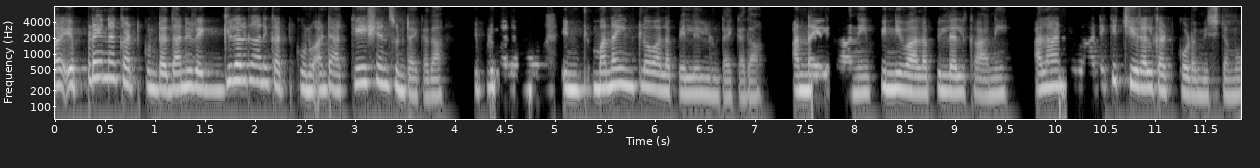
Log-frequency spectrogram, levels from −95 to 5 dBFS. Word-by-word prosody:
ఆహ్, 255 Hz, 0 st, +3 dB
ఎప్పుడైనా 350 Hz, +7 st, +3 dB
కట్టుకుంటా. 235 Hz, -5 st, +1 dB
దాన్ని 230 Hz, +3 st, +4 dB
రెగ్యులర్‌గానే 295 Hz, +8 st, +2 dB
కట్టుకోను. 225 Hz, -2 st, -1 dB
అంటే 225 Hz, +2 st, 0 dB
అకేషన్స్ 275 Hz, +4 st, +1 dB
ఉంటాయి 175 Hz, -4 st, -2 dB
కదా! 165 Hz, +1 st, -5 dB, 0.4 s
ఇప్పుడు 230 Hz, +3 st, -2 dB
మనము 210 Hz, 0 st, -8 dB, 0.3 s
ఇంట్ 210 Hz, -1 st, +4 dB, 0.2 s
మన 230 Hz, +2 st, +5 dB
ఇంట్లో 245 Hz, -1 st, 0 dB
వాళ్ళ 210 Hz, -2 st, 0 dB
పెళ్ళిళ్ళుంటాయి 175 Hz, -3 st, -4 dB
కదా! 155 Hz, +1 st, -7 dB, 0.4 s
అన్నయ్యలు 205 Hz, 0 st, +3 dB
గాని, 180 Hz, +1 st, -3 dB, 0.2 s
పిన్ని 220 Hz, -2 st, +5 dB
వాళ్ళ 190 Hz, -1 st, +2 dB
పిల్లలు 190 Hz, -2 st, +1 dB
కానీ, 170 Hz, +1 st, -4 dB, 0.4 s
అలాంటి 245 Hz, +2 st, +1 dB
వాటికి 245 Hz, +7 st, -6 dB
చీరలు 235 Hz, -5 st, +3 dB
కట్టుకోవడమిష్టము. 170 Hz, -4 st, -4 dB
215 Hz, 140 wpm, -23 LUFS, 185-245 Hz, 0.4 s, మన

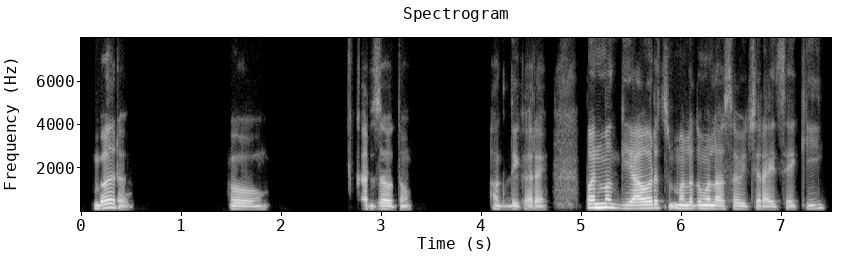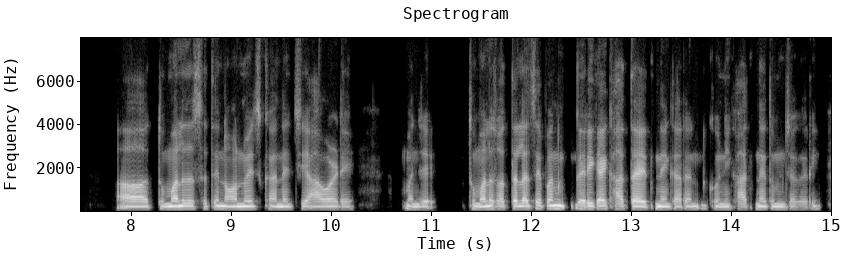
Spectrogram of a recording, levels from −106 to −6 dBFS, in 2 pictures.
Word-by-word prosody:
बरं. 160 Hz, -2 st, +4 dB, 1.0 s
हो. 120 Hz, -2 st, 0 dB, 1.0 s
खर्च 130 Hz, -1 st, -3 dB
होतो. 125 Hz, -2 st, +2 dB, 0.9 s
अगदी 125 Hz, -1 st, -2 dB
खरं 115 Hz, -1 st, -1 dB
आहे. 115 Hz, -, -6 dB, 0.4 s
पण 175 Hz, 0 st, +8 dB
मग 175 Hz, -5 st, +5 dB
यावरचं 145 Hz, +3 st, +5 dB
मला 140 Hz, 0 st, +5 dB
तुम्हाला 140 Hz, -2 st, +6 dB
असं 125 Hz, +1 st, -3 dB
विचारायचंय 115 Hz, -2 st, -3 dB
की? 135 Hz, -, -6 dB, 0.5 s
अ, 110 Hz, 0 st, +1 dB
तुम्हाला 120 Hz, +2 st, +3 dB
जसं -, -, -10 dB
ते -, -, -2 dB
नॉन-व्हेज 115 Hz, 0 st, +1 dB
खाण्याची 110 Hz, +1 st, -3 dB
आवड 110 Hz, 0 st, -2 dB
आहे, 110 Hz, 0 st, -9 dB, 0.5 s
म्हणजे 115 Hz, 0 st, -3 dB, 0.4 s
तुम्हाला 115 Hz, +1 st, +2 dB
स्वतःलाच 120 Hz, -, -1 dB
आहे. -, -, -1 dB
पण 265 Hz, 0 st, +4 dB, 0.2 s
घरी 120 Hz, 0 st, +1 dB
काही 130 Hz, -, +3 dB
खाता 115 Hz, -1 st, -1 dB
येत 115 Hz, -, +3 dB
नाही. 110 Hz, -1 st, +2 dB
कारण 110 Hz, +1 st, -5 dB
कोणी 110 Hz, -2 st, -4 dB
खात 110 Hz, -2 st, -6 dB
नाही 115 Hz, -, 0 dB
तुमच्या 115 Hz, 0 st, -4 dB
घरी. 110 Hz, +2 st, -11 dB
120 Hz, 155 wpm, -23 LUFS, 115-135 Hz, 1.0 s, पण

